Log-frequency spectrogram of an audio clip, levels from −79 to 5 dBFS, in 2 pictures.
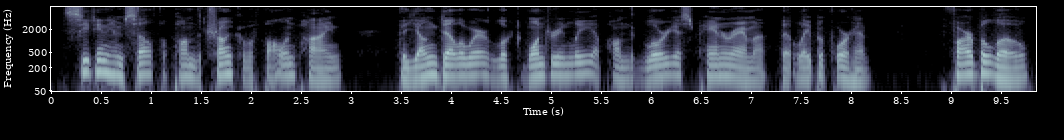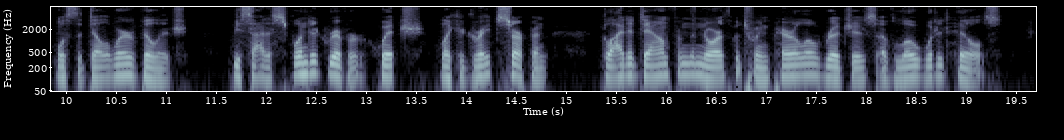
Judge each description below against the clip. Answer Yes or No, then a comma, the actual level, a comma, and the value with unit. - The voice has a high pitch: No, low, 110 Hz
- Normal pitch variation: Yes, average, 3.2 semitones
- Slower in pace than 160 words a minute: Yes, average, 150 wpm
